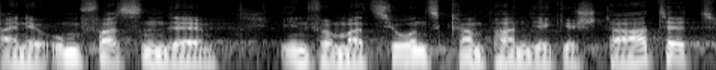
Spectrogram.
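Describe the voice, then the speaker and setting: Fairly even intonation from a male speaker. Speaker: government minister. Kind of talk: formal prepared statement. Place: hall. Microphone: podium.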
